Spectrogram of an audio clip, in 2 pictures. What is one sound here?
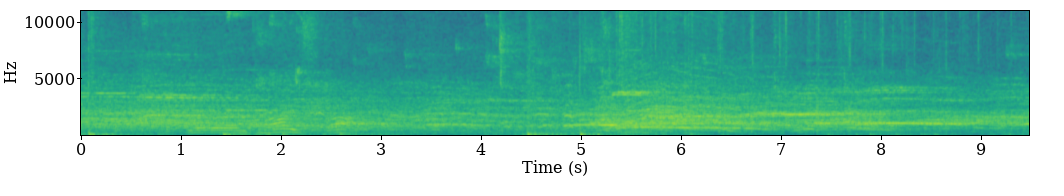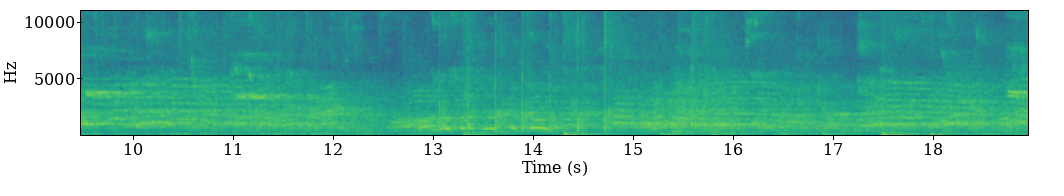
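Young women shout and cheer with excitement.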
